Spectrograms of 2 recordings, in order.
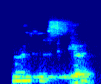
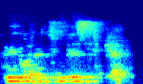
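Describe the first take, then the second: First: Whispered repeat of the line; softly whispered, almost no voice. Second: Said in the usual way. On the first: Shown as a demonstration. Preacher whispers the line back to the congregation.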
